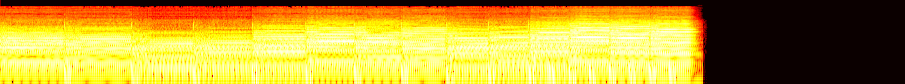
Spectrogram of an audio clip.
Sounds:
Video game music, Music

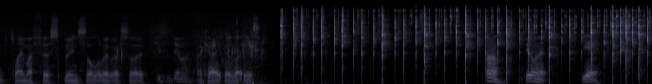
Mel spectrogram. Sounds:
Speech

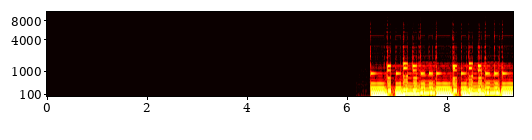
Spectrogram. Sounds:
Music, Keyboard (musical), Synthesizer

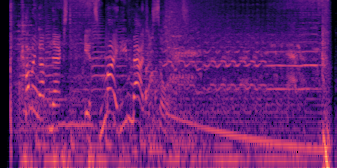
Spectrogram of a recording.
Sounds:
Music, Speech

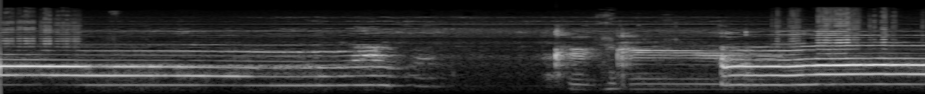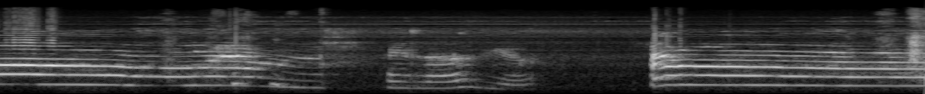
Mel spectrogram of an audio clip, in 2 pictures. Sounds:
Domestic animals, Animal, Dog, Speech

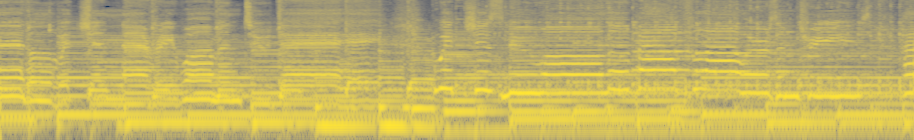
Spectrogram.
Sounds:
Music

